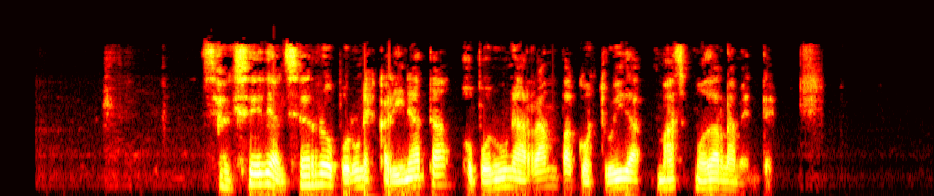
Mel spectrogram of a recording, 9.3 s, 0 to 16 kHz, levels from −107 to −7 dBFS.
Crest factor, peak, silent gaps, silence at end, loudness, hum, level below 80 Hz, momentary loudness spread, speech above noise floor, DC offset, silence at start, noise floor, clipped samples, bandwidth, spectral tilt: 18 dB; 0 dBFS; none; 1.2 s; -16 LUFS; none; -56 dBFS; 11 LU; over 74 dB; under 0.1%; 2.05 s; under -90 dBFS; under 0.1%; 7.8 kHz; -4.5 dB/octave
